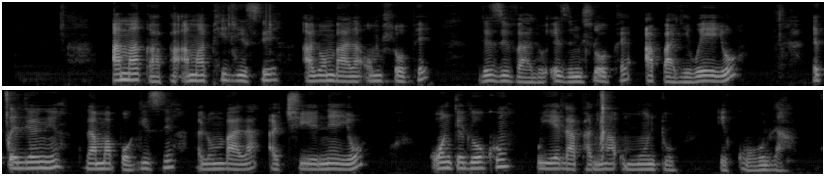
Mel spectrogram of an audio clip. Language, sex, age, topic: North Ndebele, female, 25-35, health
